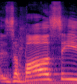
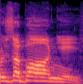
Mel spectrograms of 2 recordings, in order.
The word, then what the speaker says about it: Zabarny: You've got the Don who plays for Zabarzi, who plays for Bournemouth. No, Zabarny. Sorry, I've absolutely butchered his pronunciation.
